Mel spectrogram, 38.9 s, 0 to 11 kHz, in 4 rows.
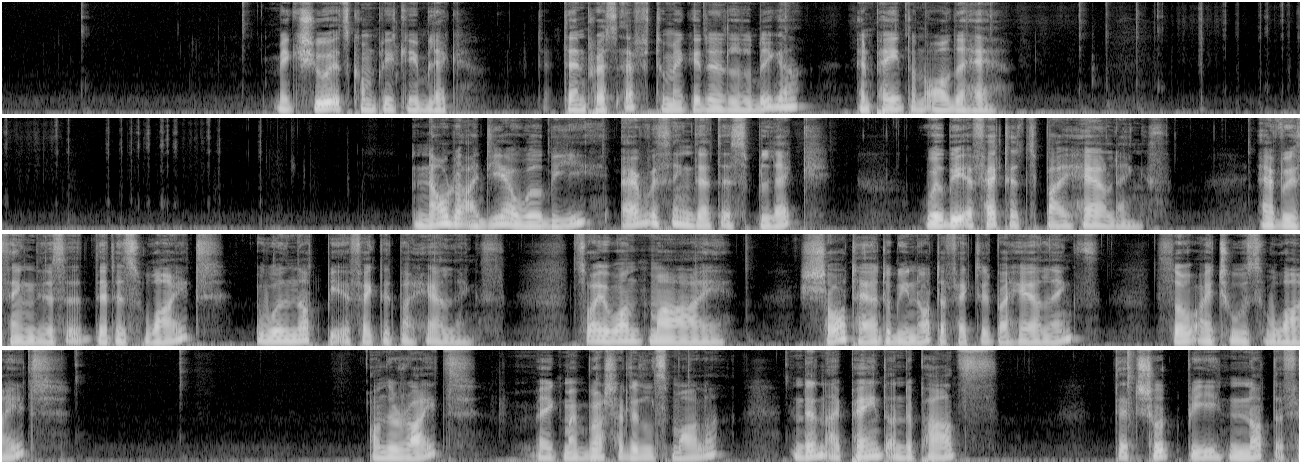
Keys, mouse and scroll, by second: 0.6-4.6 drag, 4.6 f, 5.9-6.9 drag, 6.9-7.4 middle drag, 7.4-8.3 drag, 8.3-8.6 middle drag, 8.6 click, 9.2 middle click, 9.4 click, 9.5 scroll down 1, 9.6 scroll up 1, 9.7 click, 10.1 middle click, 10.8 click, 11.3-23.9 middle drag, 23.9-24.7 scroll up 1, 24.7-29.8 middle drag, 29.8-32.9 drag, 32.9 f, 34.1-35.1 middle drag, 35.1-38.3 drag.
